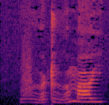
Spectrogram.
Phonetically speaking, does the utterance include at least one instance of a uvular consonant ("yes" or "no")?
no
